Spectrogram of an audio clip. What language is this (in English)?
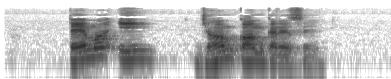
Wadiyara Koli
